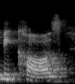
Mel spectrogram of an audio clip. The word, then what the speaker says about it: because: double e sound and the letters a u stand for the uh sound and the letters stands for a z sound so when you're reading because we have to learn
